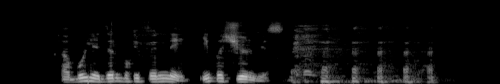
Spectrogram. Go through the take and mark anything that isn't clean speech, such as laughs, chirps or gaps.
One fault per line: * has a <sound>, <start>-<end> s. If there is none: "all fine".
* has a laugh, 2.9-4.4 s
